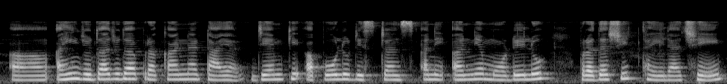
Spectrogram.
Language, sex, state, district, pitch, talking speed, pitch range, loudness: Gujarati, female, Gujarat, Valsad, 225 Hz, 125 wpm, 210-235 Hz, -17 LUFS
